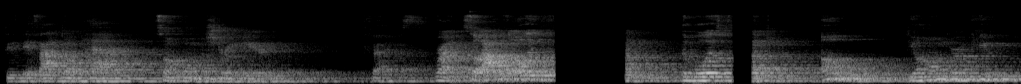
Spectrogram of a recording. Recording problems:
room echo; strong; dies away in 2.3 s
off-mic speech; far
audio cutting out; at 5.5 s for 0.5 s and at 7.5 s

